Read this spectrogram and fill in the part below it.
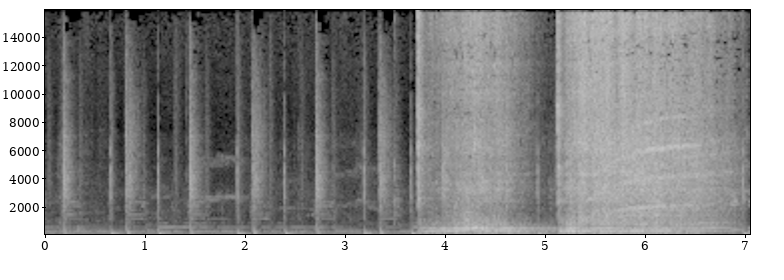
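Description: A mixer grinder whirs as it blends green chilies and garlic, starting with short choppy pulses and then settling into a loud, steady grinding roar close by.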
